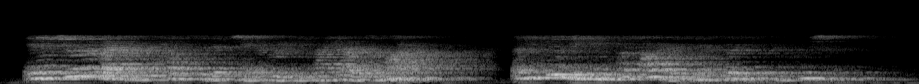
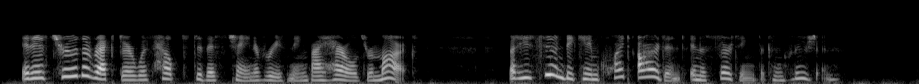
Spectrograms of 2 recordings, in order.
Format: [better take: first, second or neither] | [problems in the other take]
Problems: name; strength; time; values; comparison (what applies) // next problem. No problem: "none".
second | room echo; dies away in 2 s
